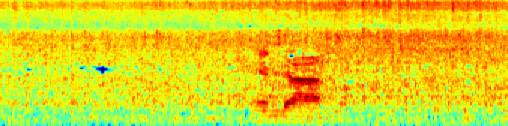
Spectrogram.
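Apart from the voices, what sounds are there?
water running and dripping at a micro hydro intake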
